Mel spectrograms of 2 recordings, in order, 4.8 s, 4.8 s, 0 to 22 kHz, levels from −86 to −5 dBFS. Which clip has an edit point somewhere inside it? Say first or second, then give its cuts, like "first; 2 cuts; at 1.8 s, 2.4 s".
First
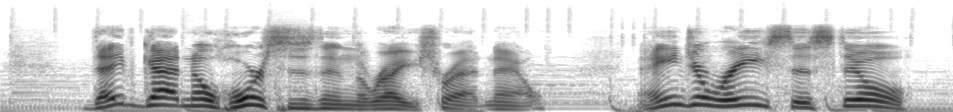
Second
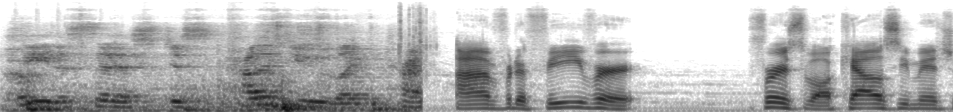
second; 1 cut; at 2.2 s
